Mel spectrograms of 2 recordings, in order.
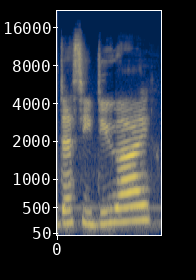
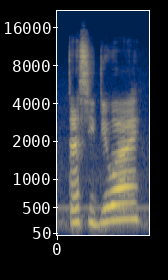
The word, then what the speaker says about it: Decidueye: I think it's pronounced Decidueye. Decidueye.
